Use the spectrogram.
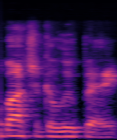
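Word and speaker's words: Bacigalupi: He writes sci-fi, and I had to look up how to pronounce it, but I finally nailed it down. Paulo Bacigalupe, and it doesn't look like that, at least to me.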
